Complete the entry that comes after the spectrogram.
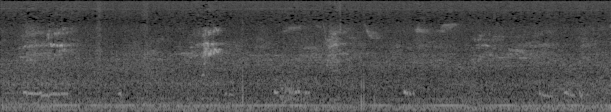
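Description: Scattered short chirps of small birds over a steady low hum.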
